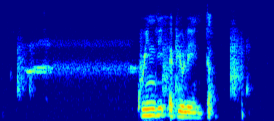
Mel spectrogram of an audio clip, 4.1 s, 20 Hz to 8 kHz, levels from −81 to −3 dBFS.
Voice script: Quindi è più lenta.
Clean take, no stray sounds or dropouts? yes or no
yes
